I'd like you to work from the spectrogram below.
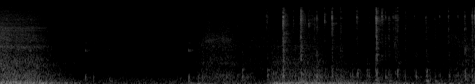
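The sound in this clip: Computer keyboard typing: many quick, faint keystroke clicks in uneven bursts, sparse at first and then denser through the second half, with no voices.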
